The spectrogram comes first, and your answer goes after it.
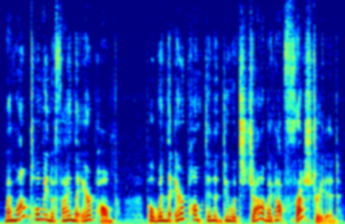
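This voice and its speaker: Woman voicing an earnest, high-voiced young child ninja. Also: lively intonation, moderate pace. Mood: upset, earnest.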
